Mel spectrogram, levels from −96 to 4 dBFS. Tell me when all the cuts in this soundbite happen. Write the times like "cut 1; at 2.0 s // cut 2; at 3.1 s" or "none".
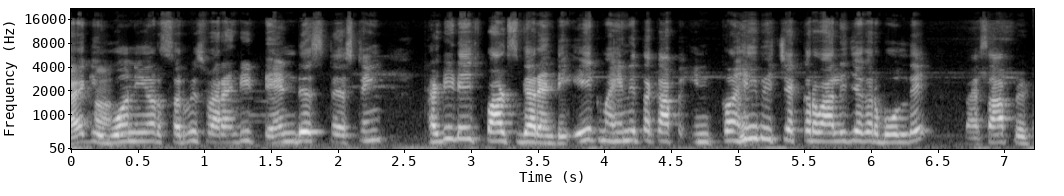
none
